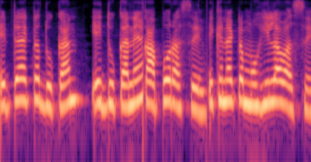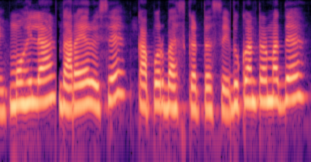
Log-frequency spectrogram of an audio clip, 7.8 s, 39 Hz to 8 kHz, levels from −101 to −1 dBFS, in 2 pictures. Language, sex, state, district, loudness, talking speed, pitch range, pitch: Bengali, female, West Bengal, Kolkata, -15 LUFS, 155 wpm, 245-290 Hz, 265 Hz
